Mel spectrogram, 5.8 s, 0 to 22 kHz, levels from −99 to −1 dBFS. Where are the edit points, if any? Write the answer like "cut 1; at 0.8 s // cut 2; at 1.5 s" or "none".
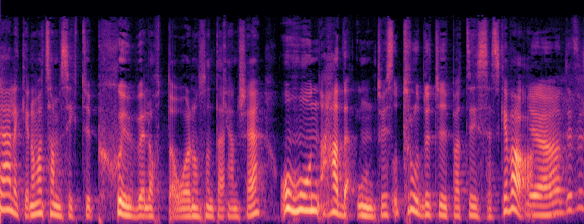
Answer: cut 1; at 2.2 s // cut 2; at 2.6 s // cut 3; at 3.5 s // cut 4; at 3.9 s // cut 5; at 4.9 s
